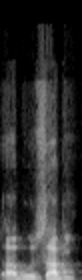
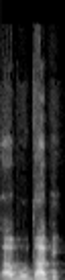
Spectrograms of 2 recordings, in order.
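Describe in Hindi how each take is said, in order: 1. इस नाम का उच्चारण 'z' ध्वनि के साथ होता है। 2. इस नाम का उच्चारण 'dh' ध्वनि के साथ होता है। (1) "उर्दू में it is uh, pronounced as" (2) "otherwise everybody uh, says it is"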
